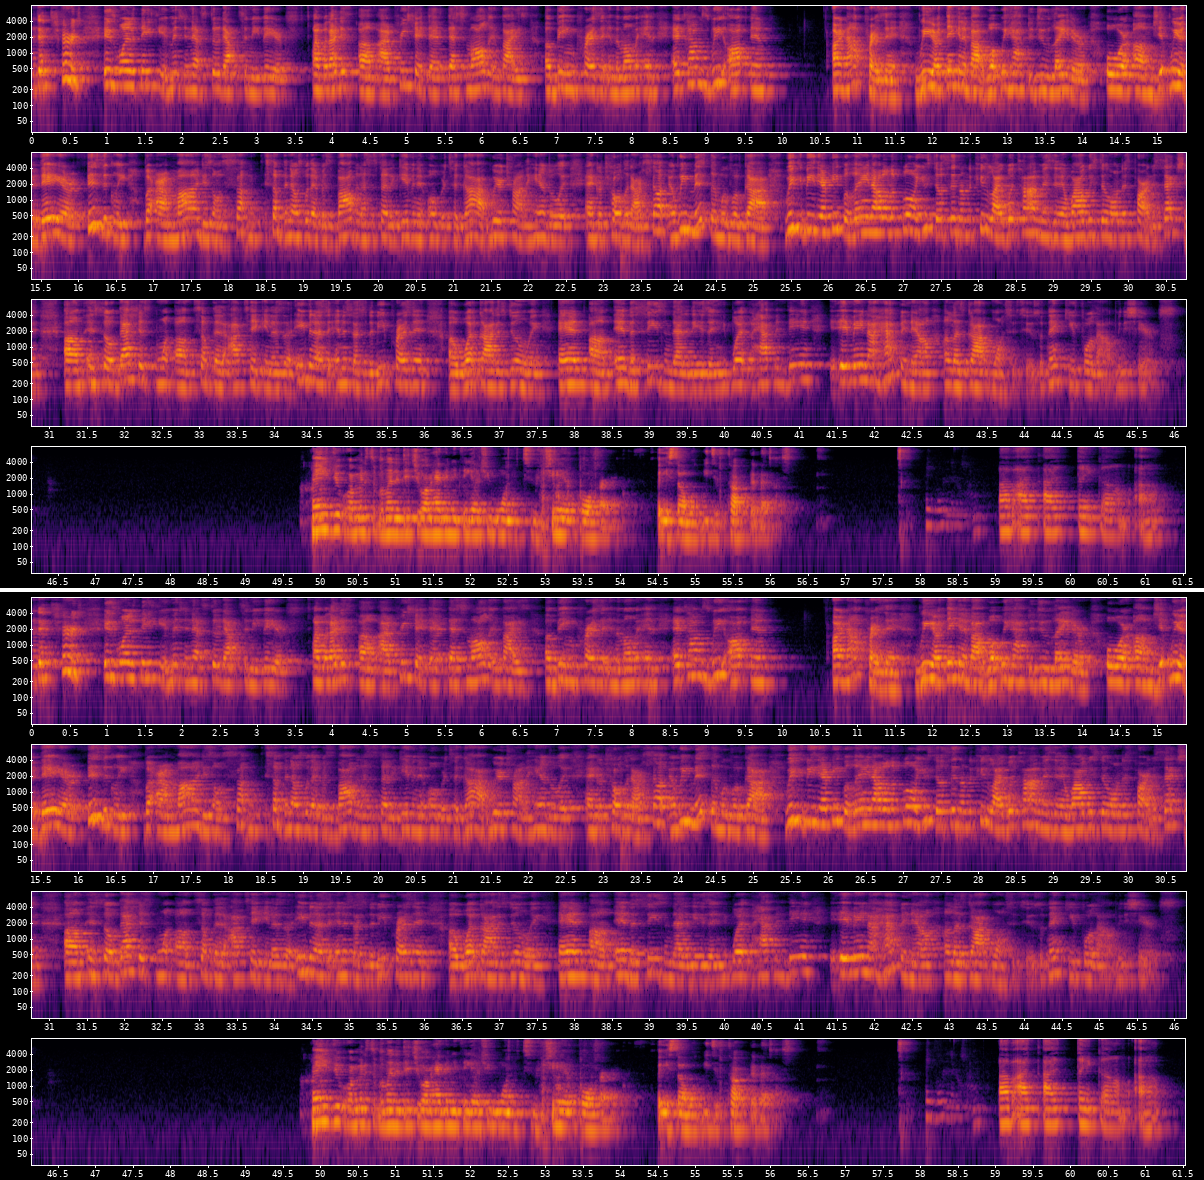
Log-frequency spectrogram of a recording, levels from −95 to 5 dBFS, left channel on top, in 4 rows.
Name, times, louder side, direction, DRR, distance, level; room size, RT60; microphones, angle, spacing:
voice 1, 0.0-9.8 10.7-46.0, left 2 dB, 55° left, 5 dB, 1.3 m, -25 dB
voice 2, 49.9-54.0 54.5-56.3, left 1 dB, 25° left, 5 dB, 1.1 m, -24 dB
voice 3, 58.1-58.5 59.1-61.2, right 4 dB, 45° right, 7 dB, 0.8 m, -27 dB
9.6 x 5.8 x 3.7 m, 0.78 s
head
